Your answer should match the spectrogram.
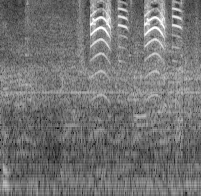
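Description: Restaurant background din with two short, high-pitched chirping squeaks about half a second apart.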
